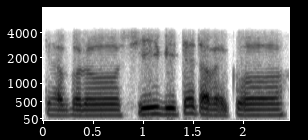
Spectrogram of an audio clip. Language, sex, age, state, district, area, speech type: Nepali, male, 30-45, West Bengal, Kalimpong, rural, conversation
